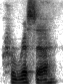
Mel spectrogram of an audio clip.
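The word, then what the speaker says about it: CRRSA: half billion dollars of i think it's called carissa is the way the acronym is pronounced and uh no new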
